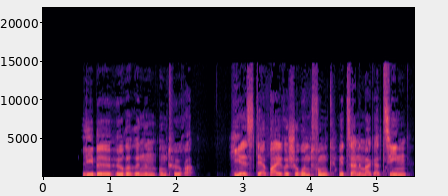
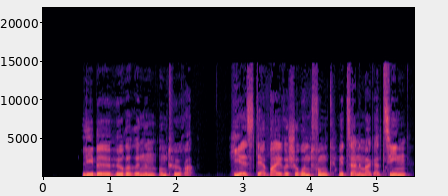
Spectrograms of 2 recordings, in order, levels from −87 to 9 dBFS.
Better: second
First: thin; very slightly; fading below 300 Hz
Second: none

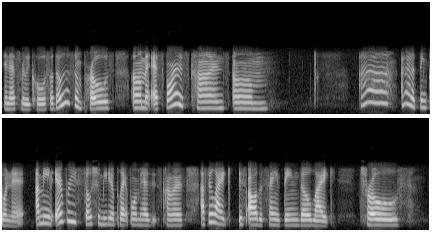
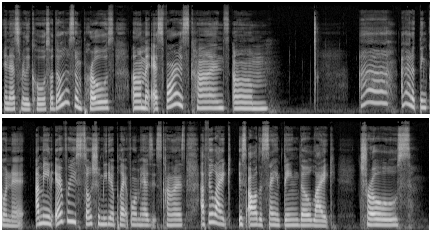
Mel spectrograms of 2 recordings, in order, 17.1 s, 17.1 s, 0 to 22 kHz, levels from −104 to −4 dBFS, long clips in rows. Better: second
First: phone-call audio; nothing above 3.5 kHz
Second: none

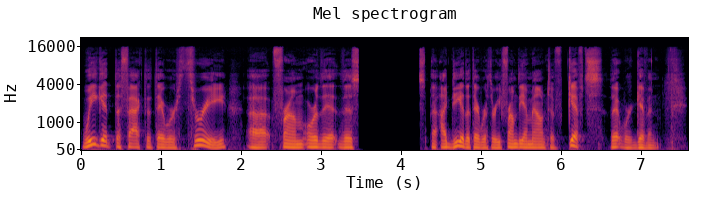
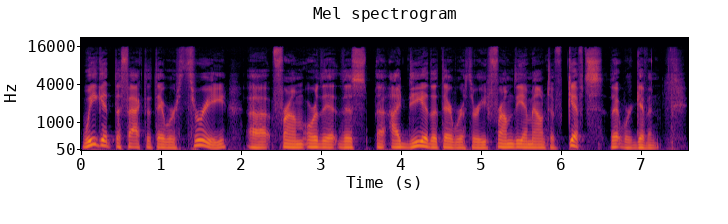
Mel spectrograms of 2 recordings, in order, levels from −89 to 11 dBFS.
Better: second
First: audio freezing; at 3.5 s for 1 s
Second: none

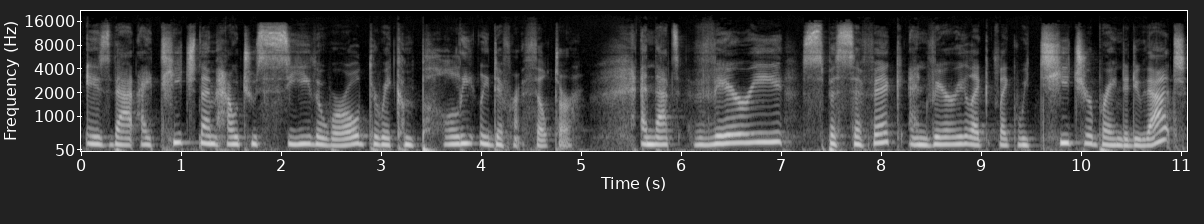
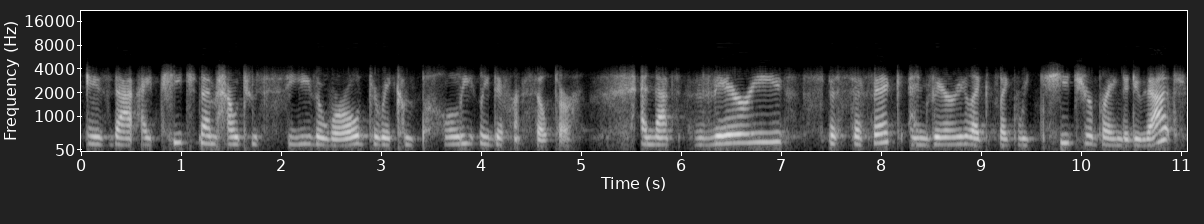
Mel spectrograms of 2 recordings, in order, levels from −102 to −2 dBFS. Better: first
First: none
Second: phone-call audio; nothing above 3.5 kHz

